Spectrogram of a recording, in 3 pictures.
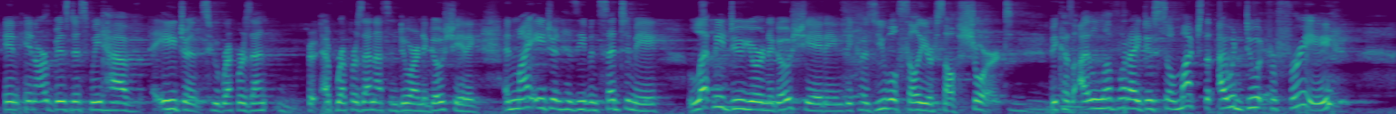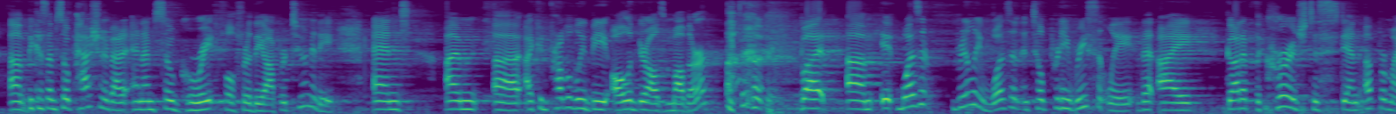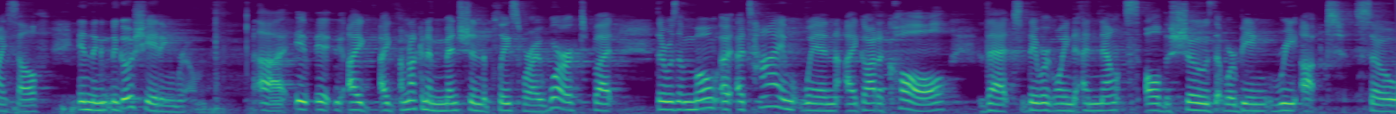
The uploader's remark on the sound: A LIVE, unfiltered conversation. From the nation's largest HBCU--North Carolina A&T where the ladies participated in a Chancellor's Town Hall entitled "Women's Issues".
